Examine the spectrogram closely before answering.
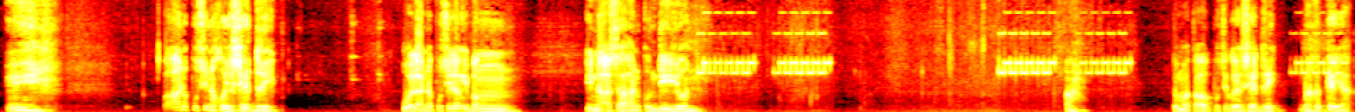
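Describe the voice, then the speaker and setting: Man acting a higher-voiced, earnest young Filipino son. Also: fairly even intonation, moderate pace, long pauses, slight background noise, lightly acted. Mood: concerned. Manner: earnest, polite. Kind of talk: radio drama acting.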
